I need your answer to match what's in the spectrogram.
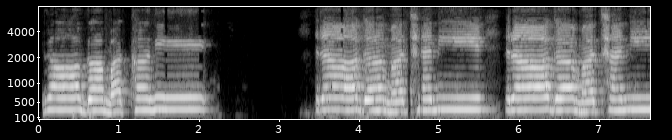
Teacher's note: Nirupadhir, here dha is a mahaprana, and in second line, that is third pada, ragamathani, tha is a mahaprana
